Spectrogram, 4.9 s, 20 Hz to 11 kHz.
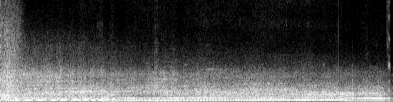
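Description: A Stage 2 tuned BMW M235i and a 911 Turbo S with software and downpipe drag race, a loud sustained engine drone with rising pitch through gear changes, continuous and close.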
